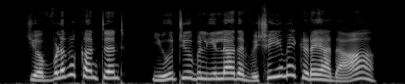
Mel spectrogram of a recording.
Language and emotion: Tamil, surprised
